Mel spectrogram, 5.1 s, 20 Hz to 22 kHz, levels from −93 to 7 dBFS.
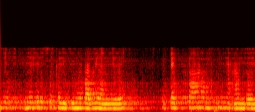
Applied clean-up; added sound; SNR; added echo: neural separator model SepFormer DNS4.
